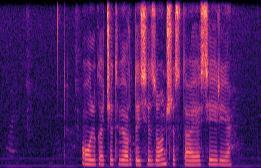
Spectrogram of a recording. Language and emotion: Russian, neutral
